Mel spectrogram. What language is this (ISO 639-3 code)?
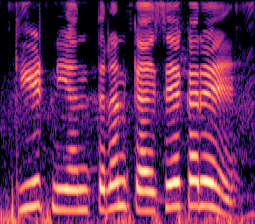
hin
